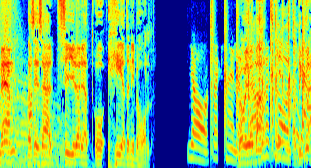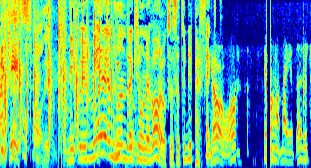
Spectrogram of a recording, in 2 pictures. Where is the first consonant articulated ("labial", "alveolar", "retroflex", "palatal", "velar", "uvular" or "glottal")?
labial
